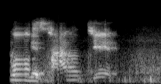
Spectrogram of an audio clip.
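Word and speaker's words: 三千: 3000 একটু চেঞ্জ আছে। আমরা 300 কে কি বলতাম? 300 কে বলতাম হচ্ছে সান বিয়াকু। বিয়াকু। আর এই 3000 কে আমরা বলবো সানজেন।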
